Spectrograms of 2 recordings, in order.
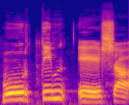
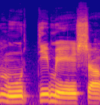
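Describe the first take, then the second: First: The two words are said separately. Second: The two words are joined into one.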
